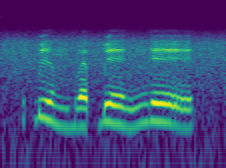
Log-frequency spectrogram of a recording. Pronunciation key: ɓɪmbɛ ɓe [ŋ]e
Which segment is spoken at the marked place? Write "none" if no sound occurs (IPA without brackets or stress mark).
ŋ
